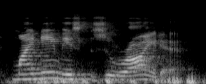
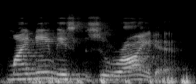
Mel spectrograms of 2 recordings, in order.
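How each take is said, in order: First: The stress is on the second syllable. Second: The stress is on the second syllable.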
